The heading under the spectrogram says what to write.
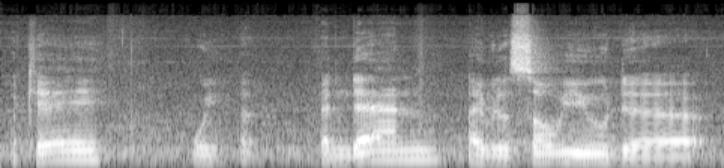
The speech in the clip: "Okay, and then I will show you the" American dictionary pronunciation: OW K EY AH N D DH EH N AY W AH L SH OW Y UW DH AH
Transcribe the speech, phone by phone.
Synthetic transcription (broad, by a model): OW K EY AH N D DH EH N AY W AH L S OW Y UW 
